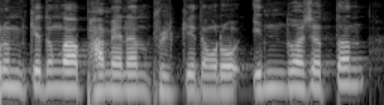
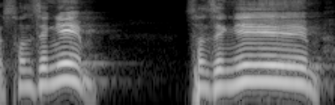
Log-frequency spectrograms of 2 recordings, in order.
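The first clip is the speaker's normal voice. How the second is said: urgent calling; 6 semitones higher, 7 dB louder than usual. Pretend. Disciples waking Jesus.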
